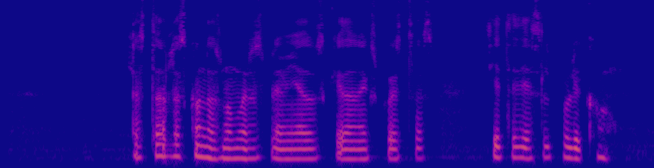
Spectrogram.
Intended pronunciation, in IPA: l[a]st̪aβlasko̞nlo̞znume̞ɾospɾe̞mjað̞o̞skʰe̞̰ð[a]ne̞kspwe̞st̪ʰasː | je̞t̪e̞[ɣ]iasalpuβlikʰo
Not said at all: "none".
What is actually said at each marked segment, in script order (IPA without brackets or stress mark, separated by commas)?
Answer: a, a, ð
